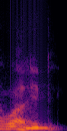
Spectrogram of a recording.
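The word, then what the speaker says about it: والد: ABY iya lurusulah iya malah jadinya salah atau keliru dalam membaca teks ya walid dan walad bedanya tipis. Kalau walad itu enggak ada alif, walid ada alif. Makanya panjang pendek nih hati-hati bisa jadi keturker.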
